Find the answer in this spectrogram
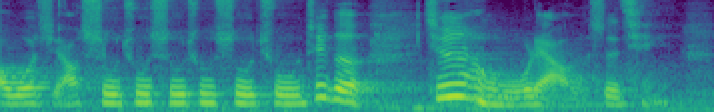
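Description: Lively intonation carries a fairly quick delivery over noticeable background noise. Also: woman. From southern China, Guangzhou. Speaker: paper-cut artist. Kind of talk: interview conversation.

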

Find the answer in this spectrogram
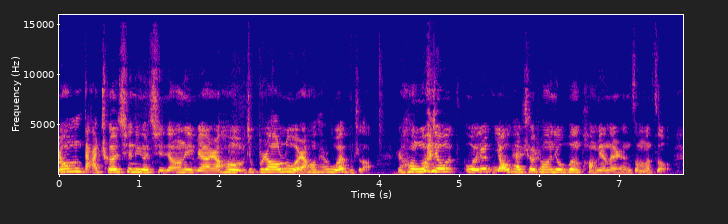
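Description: A woman talks at a very fast pace with a high pitch and ordinary pitch variation. There is noticeable background noise. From China, Shaanxi, small city near Xi'an. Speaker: sports journalist. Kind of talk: casual chat.

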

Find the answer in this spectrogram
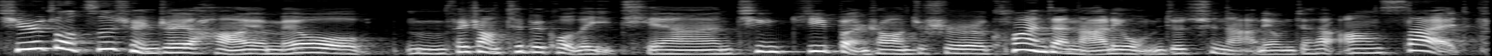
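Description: Using an ordinary speaking voice at medium pitch, a woman talks at a fairly quick pace with hardly any pauses and lively intonation, on a very clean recording with a silent background. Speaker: podcast co-host. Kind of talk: casual chat.

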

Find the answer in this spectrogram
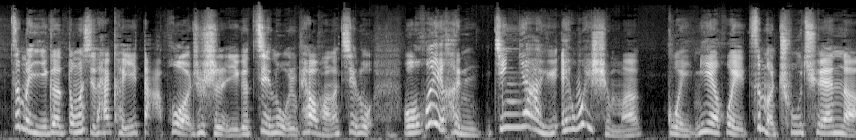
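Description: A woman speaks at a medium pitch and a moderate pace, her tone animated with very wide pitch swings. Noticeable background noise runs under her voice. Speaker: podcast host. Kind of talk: casual chat.

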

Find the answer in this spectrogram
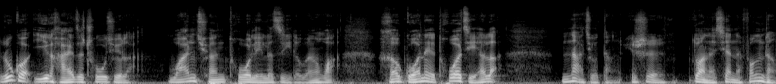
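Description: A somewhat breathy voice with a dark, mellow tone and lively intonation moves at a moderate pace. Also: man, fairly low pitch for a man. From Tianjin, northern China. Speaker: podcast host. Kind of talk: casual monologue.

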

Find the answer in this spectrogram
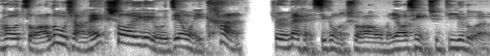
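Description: A woman speaks in a somewhat breathy voice. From China, Hangzhou. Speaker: management consultant. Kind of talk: casual interview chat.

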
